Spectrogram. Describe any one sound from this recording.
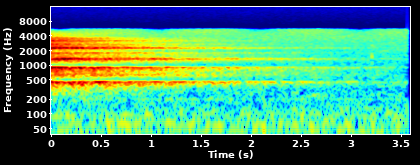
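A man lets out a long loud shout that echoes and fades in a large hall.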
